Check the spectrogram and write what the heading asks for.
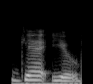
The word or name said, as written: get you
